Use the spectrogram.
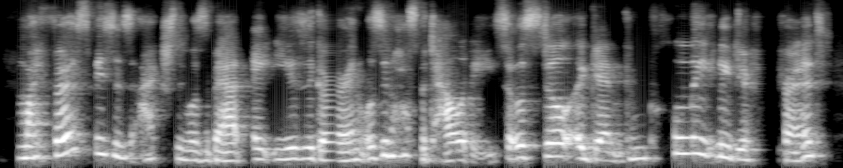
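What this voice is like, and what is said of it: Australian accent. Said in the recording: “You might be able to tell from my accent that I am from Australia.”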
